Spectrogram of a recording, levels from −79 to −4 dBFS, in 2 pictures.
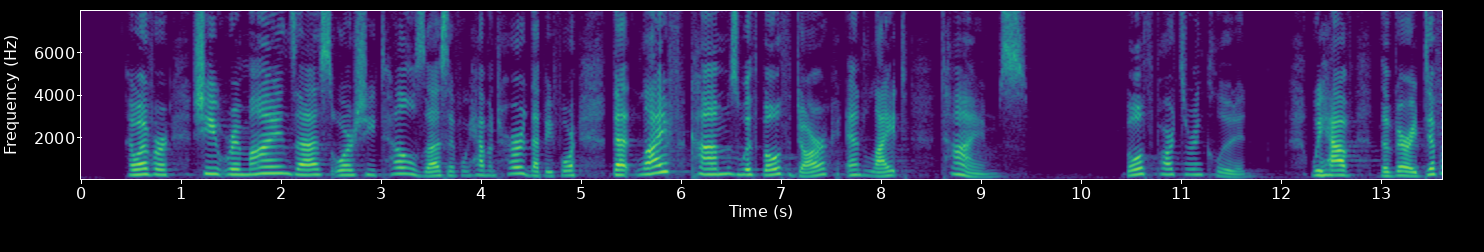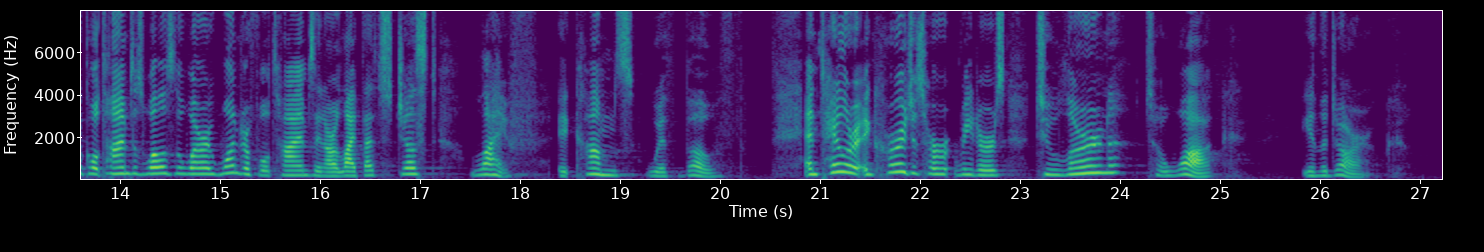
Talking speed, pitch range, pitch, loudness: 135 wpm, 205-275 Hz, 240 Hz, -23 LUFS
